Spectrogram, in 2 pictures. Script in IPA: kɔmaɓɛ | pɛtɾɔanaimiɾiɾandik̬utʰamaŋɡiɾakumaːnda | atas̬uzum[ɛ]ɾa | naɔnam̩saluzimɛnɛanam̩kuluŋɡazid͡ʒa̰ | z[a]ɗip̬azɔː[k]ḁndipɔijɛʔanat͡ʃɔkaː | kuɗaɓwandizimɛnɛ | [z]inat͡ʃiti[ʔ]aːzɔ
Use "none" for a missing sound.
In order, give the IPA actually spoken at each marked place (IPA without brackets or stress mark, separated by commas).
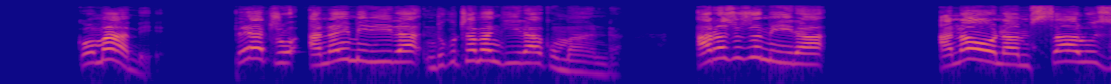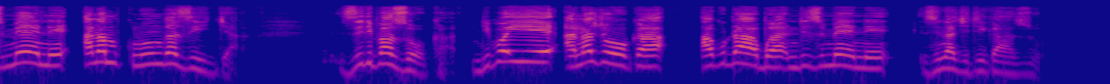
i, i, kʰ, z, k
